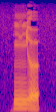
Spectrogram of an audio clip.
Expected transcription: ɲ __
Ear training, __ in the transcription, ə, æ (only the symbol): ə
